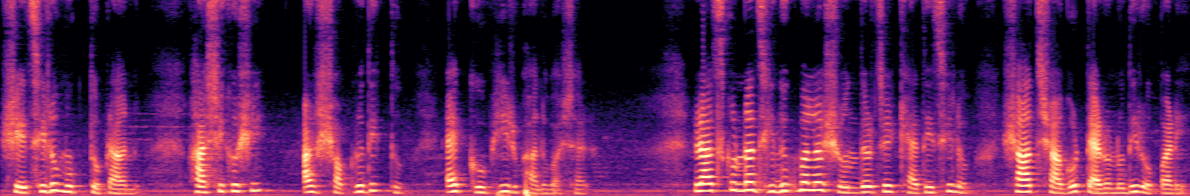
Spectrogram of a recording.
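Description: High-voiced woman narrating a fairytale. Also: animated, a little slow, a bit bright, a little hiss or hum. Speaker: storyteller narrator. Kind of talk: scripted fairytale narration for a cartoon.

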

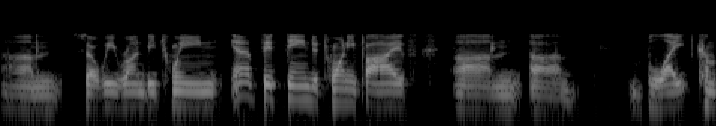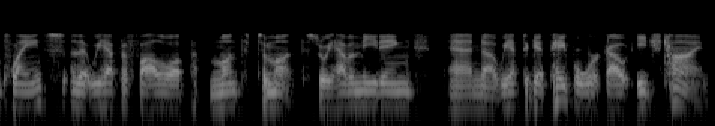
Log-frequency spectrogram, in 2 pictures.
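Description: A man speaking at a public budget hearing, halting with many fillers as he explains his department's needs over a video call. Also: fairly low pitch. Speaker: building department official. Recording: tinny phone-like line.

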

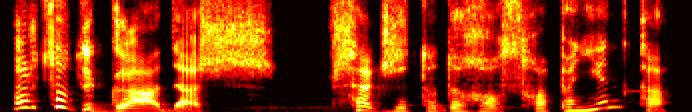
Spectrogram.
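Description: A woman playing a doting, scheming elderly aristocratic aunt in an audiobook drama, coaxing and expressive. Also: medium pitch, measured pace, breathy edge, dry recording, full character voice. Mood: prodding, indignant.

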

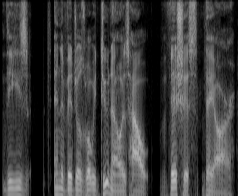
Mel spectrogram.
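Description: Very deep, mellow-voiced man. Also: steady tone, no echo, studio quality. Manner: brief measured replies and backchannels. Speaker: podcast co-host. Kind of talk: casual true crime discussion.

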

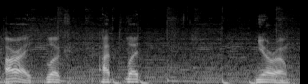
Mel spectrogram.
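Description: A man roleplaying casually as a tabletop game player in a halting, stammering way. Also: fairly low pitch. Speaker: player in an actual play podcast. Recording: music clearly behind voice.

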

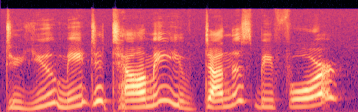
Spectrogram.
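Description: Woman voicing an excitable, high-pitched little donut. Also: moderate pace, no echo. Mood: indignant. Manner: dramatic, exclaiming, extra polite when pleading. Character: excitable, indignant little talking donut, male, polite but dramatic. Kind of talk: children's storybook character voice.

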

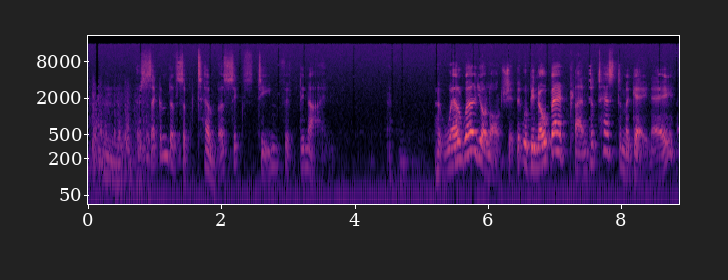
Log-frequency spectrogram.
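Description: A man's voice: a little high, wildly swooping pitch, measured pace, a little mellow, slight background noise, exaggerated voice. A man playing an imperious, hearty, impatient country squire in a radio drama, commanding and dismissive. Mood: jovial, curious. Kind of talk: 1960s radio drama acting.

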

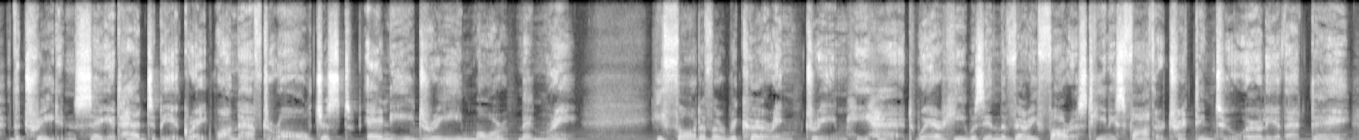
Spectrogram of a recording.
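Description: A woman tells a scripted ghost story, her delivery hushed and often slipping into a whisper. Her voice is deep and gravelly and moves through a wide pitch range. Faint music plays beneath her. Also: big pitch swings, moderate pace. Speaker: narrator.

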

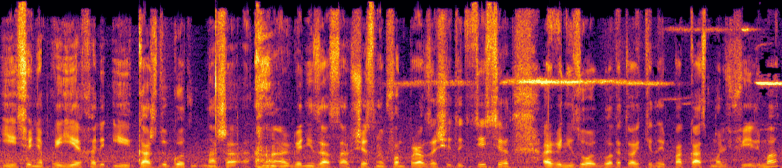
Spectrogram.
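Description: Male charity spokesman, thirties, mid-pitched, halting interview delivery, clear background noise. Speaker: charity foundation representative. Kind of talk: on-camera news interview. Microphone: handheld reporter microphone. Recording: clear urban ambient noise.

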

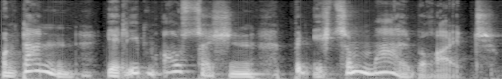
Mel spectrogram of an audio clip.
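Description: A man plays a smooth-talking storybook walrus full of false sympathy. The voice is husky and swoops widely, coaxing gently and unctuously. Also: a little high, huge pitch swings, unhurried, pitched above the performer's own voice, heavily acted. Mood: greedy, friendly.

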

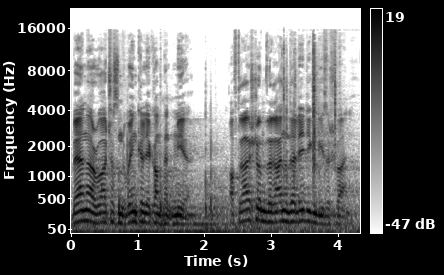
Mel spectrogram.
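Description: An actor playing a tough, no-nonsense military captain in an audio drama, curt and commanding. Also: male voice, mid-range voice, fast, over music, close to an everyday voice. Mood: commanding, tense. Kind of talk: German audio drama acting.

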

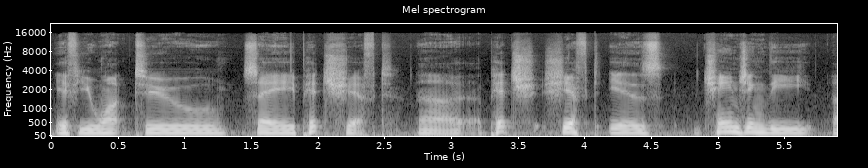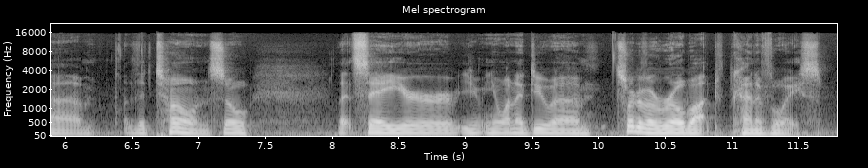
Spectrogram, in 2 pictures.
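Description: A man with a bassy voice walks through software steps in a relaxed, explanatory way, with fillers and restarts. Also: takes it slowly. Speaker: tutorial host. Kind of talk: screen-recorded software tutorial.

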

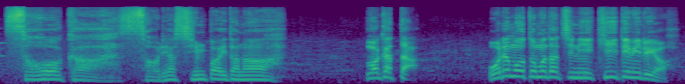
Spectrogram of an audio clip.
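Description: Chill friendly merchant, lively voice. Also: male voice, fairly high pitch, moderate pace, faint music behind. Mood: easygoing. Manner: easygoing, helpful chat. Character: friendly young male merchant.

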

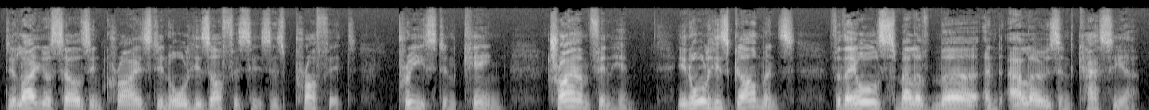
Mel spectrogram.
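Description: A man reads a classic sermon in a fairly high, mellow voice. His delivery is formal and oratorical, full of earnest declamation. The recording is dry and close, with little room sound. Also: animated, unhurried, no room sound. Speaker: sermon reader.

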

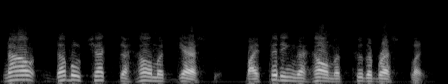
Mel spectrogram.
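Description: An American man reading scripted instructions in a measured, clearly enunciated way, as the narrator of a 1960s military training film. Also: a little high, animated, no echo. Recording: phone-like vintage 1960s film soundtrack.

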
